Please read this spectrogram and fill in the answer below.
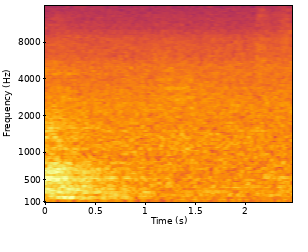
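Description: Steady hiss of background noise. A man's voice, amplified through a handheld microphone, dies away in echo during the first half-second.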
